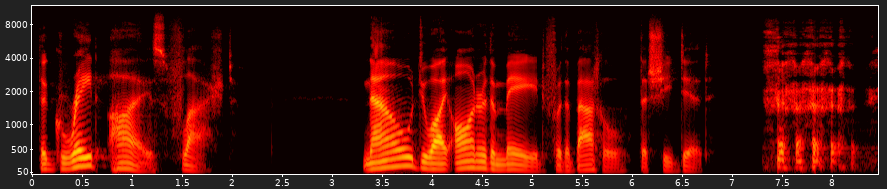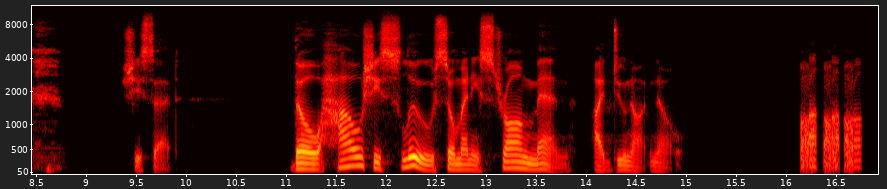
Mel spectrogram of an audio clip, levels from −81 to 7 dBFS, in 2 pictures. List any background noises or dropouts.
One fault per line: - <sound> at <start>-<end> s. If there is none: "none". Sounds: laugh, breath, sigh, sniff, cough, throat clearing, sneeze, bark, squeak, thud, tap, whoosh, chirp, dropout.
- laugh at 7.3-8.9 s
- laugh at 16.1-16.8 s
